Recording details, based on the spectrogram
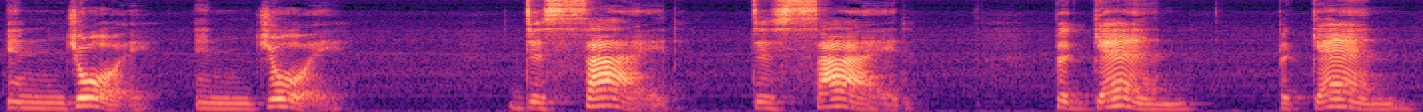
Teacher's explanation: For verbs that are 2 syllables, now this one's a little different. The stress is on the second syllable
